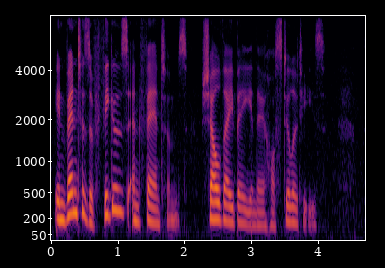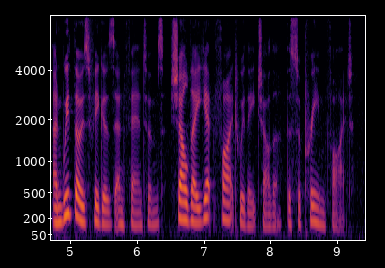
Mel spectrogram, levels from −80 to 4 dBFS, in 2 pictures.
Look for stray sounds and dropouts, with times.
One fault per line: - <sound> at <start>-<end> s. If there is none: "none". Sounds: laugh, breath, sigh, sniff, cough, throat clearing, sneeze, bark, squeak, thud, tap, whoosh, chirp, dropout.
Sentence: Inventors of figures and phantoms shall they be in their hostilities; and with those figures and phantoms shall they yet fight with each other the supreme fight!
none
